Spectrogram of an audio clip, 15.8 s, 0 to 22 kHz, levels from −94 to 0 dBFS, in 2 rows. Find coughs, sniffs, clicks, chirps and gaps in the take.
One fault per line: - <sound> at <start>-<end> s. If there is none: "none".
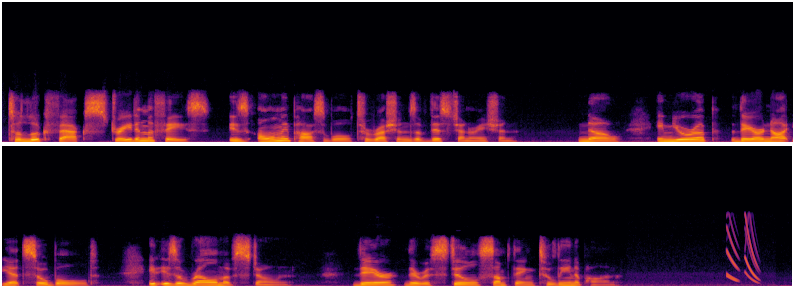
- chirp at 15.1-15.5 s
